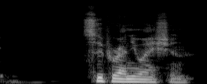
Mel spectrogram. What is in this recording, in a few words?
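"superannuation", Australian English; pronunciations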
